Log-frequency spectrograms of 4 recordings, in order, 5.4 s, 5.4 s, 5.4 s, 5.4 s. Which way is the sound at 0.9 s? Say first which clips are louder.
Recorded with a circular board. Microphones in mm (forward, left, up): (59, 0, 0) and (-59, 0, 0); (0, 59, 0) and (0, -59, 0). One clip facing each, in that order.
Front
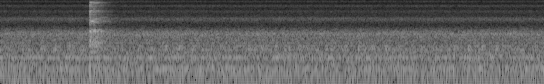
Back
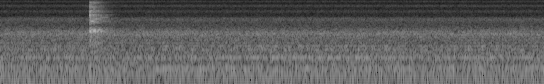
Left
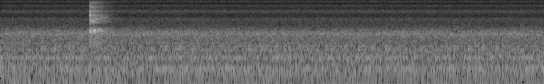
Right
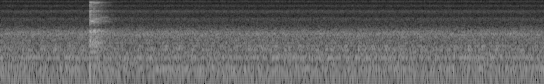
Front 2 dB, right 2 dB; 45° right.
